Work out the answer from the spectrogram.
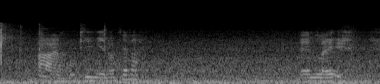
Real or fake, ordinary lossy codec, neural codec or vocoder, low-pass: real; none; none; 7.2 kHz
